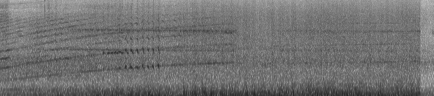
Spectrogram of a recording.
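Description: A Harley-Davidson LiveWire electric motorcycle accelerates, its rising electric whine climbing steadily in pitch over a loud rushing wind and road roar, close and continuous before cutting off abruptly near the end.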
